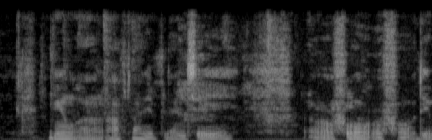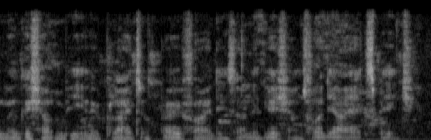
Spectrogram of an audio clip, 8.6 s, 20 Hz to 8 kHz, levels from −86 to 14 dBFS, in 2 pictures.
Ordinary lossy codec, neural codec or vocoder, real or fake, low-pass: none; none; real; 7.2 kHz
